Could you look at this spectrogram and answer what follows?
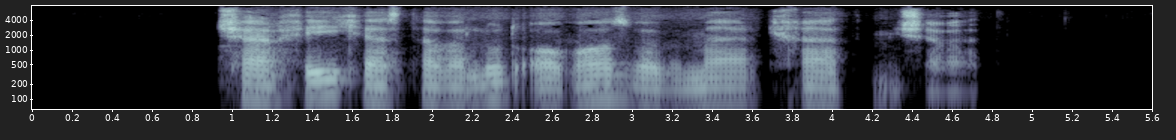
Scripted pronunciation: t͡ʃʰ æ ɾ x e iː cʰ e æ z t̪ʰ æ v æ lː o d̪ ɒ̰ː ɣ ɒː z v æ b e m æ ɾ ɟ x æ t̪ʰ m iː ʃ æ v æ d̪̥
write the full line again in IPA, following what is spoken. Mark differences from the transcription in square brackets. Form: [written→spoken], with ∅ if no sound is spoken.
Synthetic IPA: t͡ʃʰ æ ɾ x e iː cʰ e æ z t̪ʰ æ v æ lː o d̪ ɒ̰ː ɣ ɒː z v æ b e m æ ɾ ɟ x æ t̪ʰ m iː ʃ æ v æ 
